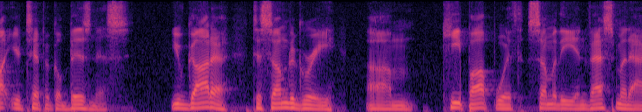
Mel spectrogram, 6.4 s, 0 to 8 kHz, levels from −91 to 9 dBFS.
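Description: No faults can be heard anywhere in this speech.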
